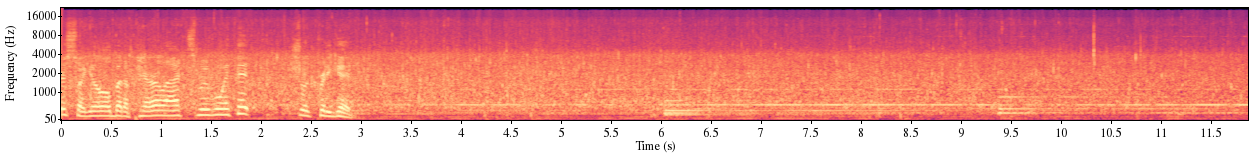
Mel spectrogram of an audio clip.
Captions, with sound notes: so I get a little bit of parallax movement with it. Should look pretty good. (stream flowing) (peaceful ambient music)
